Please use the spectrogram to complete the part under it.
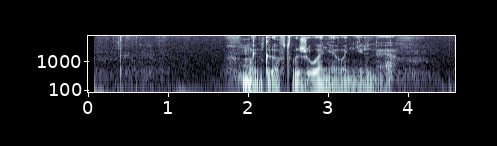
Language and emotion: Russian, neutral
